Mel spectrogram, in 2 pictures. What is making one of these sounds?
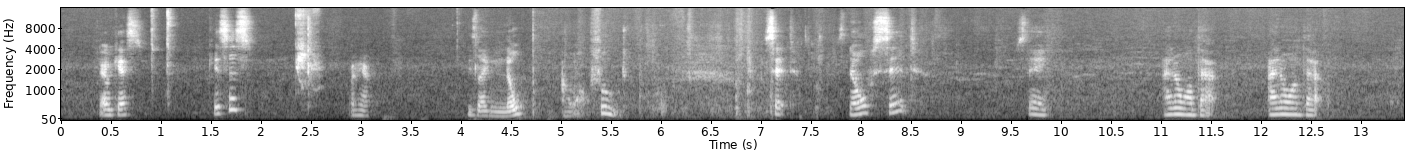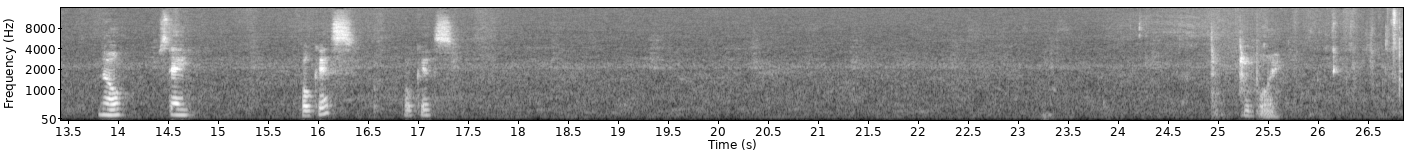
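A woman talks calmly and closely.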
